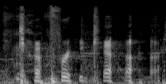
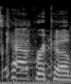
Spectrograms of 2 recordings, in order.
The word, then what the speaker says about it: Caprica: It's Caprica, like Capricorn.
